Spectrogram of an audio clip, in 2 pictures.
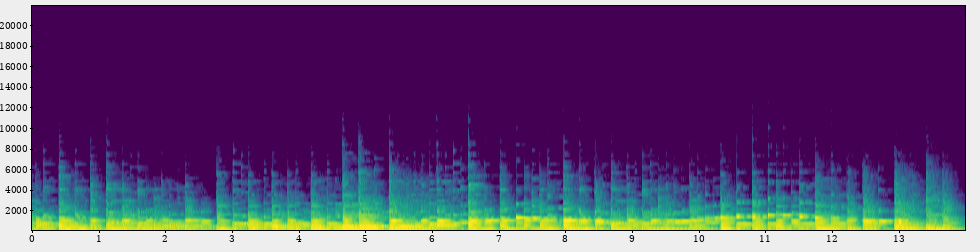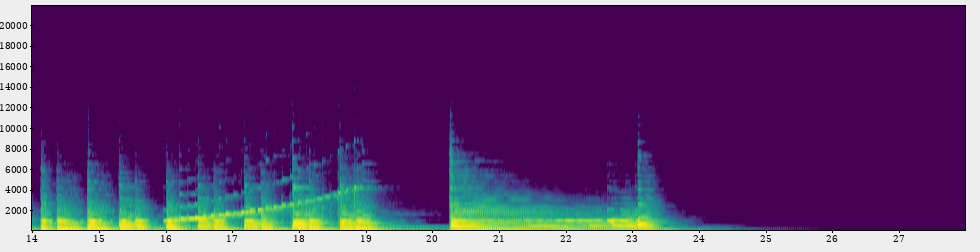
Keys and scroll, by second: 1.6 ctrl+r, 2.1 ctrl+shift+a, 5.5 F3, 6.1 F4, 7.0 F3, 7.4 Escape, 7.5 F2, 11.0 Escape, 12.9 Escape, 13.1 F3, 13.6 Escape, 13.6 F2, 18.5 Escape, 21.6 F2, 24.3 Escape, 24.5 F4, 24.8 F3, 25.0 Escape, 26.2 shift+F2.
